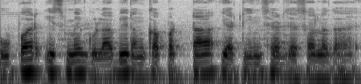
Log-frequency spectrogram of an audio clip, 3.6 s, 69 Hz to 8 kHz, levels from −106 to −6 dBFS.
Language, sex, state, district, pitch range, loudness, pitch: Hindi, male, Chhattisgarh, Kabirdham, 95-125 Hz, -17 LUFS, 115 Hz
